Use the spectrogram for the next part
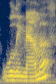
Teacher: the main stress in the overall phrase is going to be on the mam syllable that has the ah vowel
